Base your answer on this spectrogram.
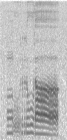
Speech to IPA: mṵruɾʌː

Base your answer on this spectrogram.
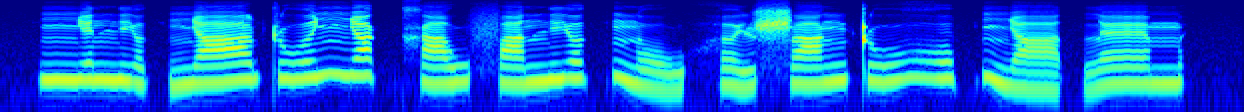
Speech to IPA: ɲe˧njə˨˩k̚ɲaː˧˥ ʈu˧˥ə̯ɲa˦˥k̚ xa˧˥wfa˧˥n jə˦˥k̚no˨˩˨w hə˨˩˦jʂa˧˥ŋʈu˧˥ ɣo˦˥p̚ɲaː˨˩t̚ lɛ˧m

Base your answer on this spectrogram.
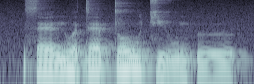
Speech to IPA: sɛː˧nu˥˨ə̯ dɛː˧p̚t̪o˧˥ʋu˧˥ t͡ɕi˥˨ʋu˧˥m ʔɯː˧

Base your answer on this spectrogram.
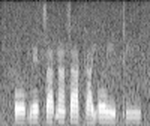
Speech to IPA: oː˨beː˦t͡sa˦ ɗã˦saː˦ka˨joː˦ ɲʊ˨kʼiː˦

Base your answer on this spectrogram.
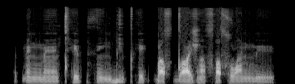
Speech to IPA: ɓɛ̃ŋ͡mɛ̃ tʰepθĩ ɡ͡bipʰek͡pɛsˤdˤe ʒɛ̃sˤɾesˤwɛ̃ŋ͡mɪ

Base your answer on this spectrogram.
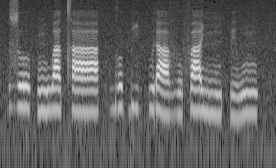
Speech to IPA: zo˦ | ũ˨wa˦tʰaː˦ | ɡo˦ɓi˦˨ kʷɪ˦ɾaː˨vʊ˨faː˦ ɲũ˨ k͡pɪ˨wũ˦

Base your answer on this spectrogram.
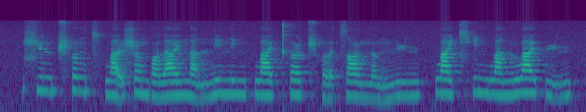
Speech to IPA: ɕy˥˧n ʈ͡ʂʰɤ˥˩ŋt͡sʰwa̰˨˩ɪ̯ ʂɤ˥˩mwɔ˩la˧˥ɪ̯n̪a̰˨˩n n̪i˥˧n̪i˥˧ŋ kwa˥˩ɪ̯kʰɤ˥ʈ͡ʂʰɤ̰˨˩t͡sɑ˥˩ʊ̯ n̪ɤ̰˨˩ŋn̪y˥n | kwa˥˧ɪ̯t͡ɕʰi˥˩ŋ wa˧˥nlwa˥ɪ̯py̰˨˩˦n

